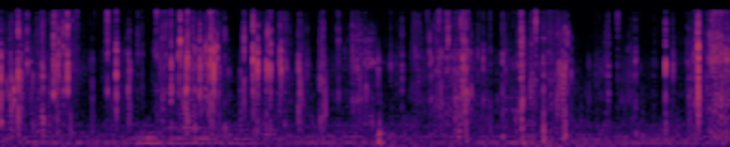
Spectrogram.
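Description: A foil-lined plastic cookie wrapper crinkling and crackling as it is torn open by hand and the cookie is worked out of it, in a dense, irregular run of crackles.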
